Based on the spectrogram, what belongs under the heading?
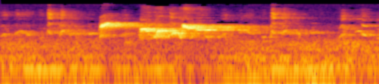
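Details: Badrawi bulbul sings one barwaz phrase, a loud burst of liquid, slurred whistles lasting under a second, framed by faint soft chirps and a low background hum.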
